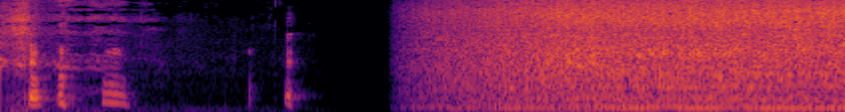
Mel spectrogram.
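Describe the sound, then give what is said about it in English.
Car driving, a steady broad road and engine rumble that starts after a short stretch of talk and a brief silence, then holds at an even level to the end. “So we're driving to the show?”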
